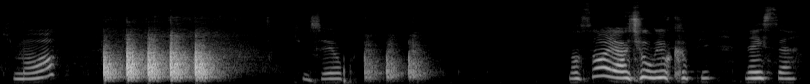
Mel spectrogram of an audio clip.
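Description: A woman's voice: high-pitched, drawn-out words, long pauses, noisy background. A woman voicing a fussy, nagging mother in a toy-game role-play, grumbling with sighs. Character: fussy scolding mother of a family.

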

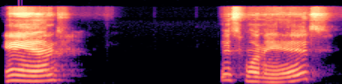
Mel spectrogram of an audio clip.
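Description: Slow, encouraging preschool teacher woman. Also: on the high side, bright, forceful tone. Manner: slow, encouraging, sounds out letters. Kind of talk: children's phonics lesson.

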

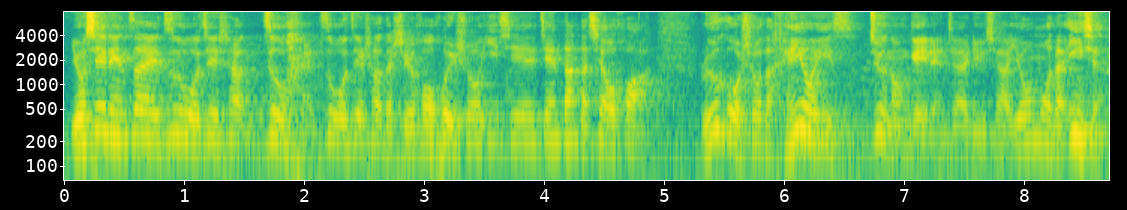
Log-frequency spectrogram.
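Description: A man's voice: high voice, expressive, fairly quick. A man in his twenties from Japan, a native Japanese speaker, doing stand-up with a Japanese accent and careful learner's phrasing on a handheld mic. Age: 20s. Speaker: stand-up comedian. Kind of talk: stand-up comedy monologue. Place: large TV studio stage with live audience. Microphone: handheld microphone. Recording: roomy stage sound with audience noise.

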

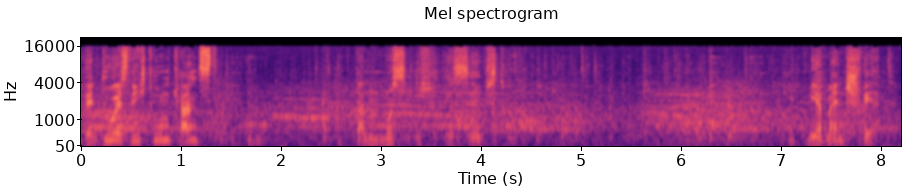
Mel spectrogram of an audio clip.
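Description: An actor playing a proud, despairing king in a Bible radio play, speaking gravely and with command. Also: fairly high pitch, a little slow, over loud music, a loud crowd. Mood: desperate, proud. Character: proud, despairing defeated old king Saul.

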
